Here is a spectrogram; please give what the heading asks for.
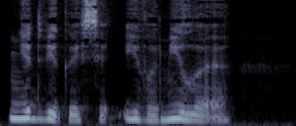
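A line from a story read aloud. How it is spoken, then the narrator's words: Quiet yet seeming shouted. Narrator (Russian): Произнес кто-то негромко, но знахарке почему-то показалось, что кричат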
